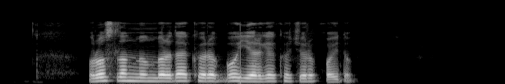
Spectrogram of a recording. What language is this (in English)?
Uyghur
